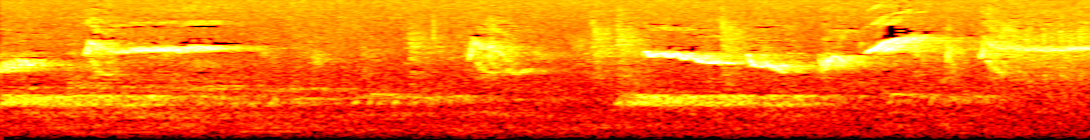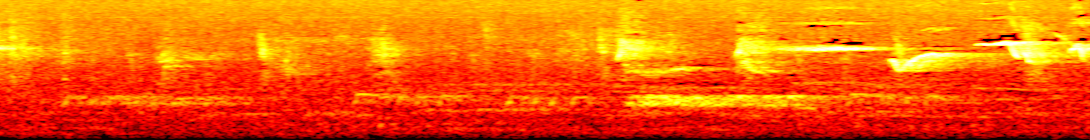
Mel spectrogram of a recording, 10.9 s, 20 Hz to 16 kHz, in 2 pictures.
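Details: Oriental magpie-robin, resident in Ubon Ratchathani, Thailand, filmed 20 March 2022 with a Nikon P1000: a lively run of clear whistled phrases with down-slurred and up-swept notes, some chirps between, and a steady lower drone that comes and goes.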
